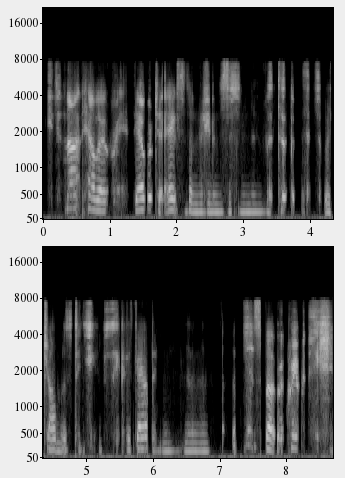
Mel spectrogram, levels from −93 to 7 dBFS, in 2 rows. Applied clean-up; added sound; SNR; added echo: neural diffusion model UNIVERSE++.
